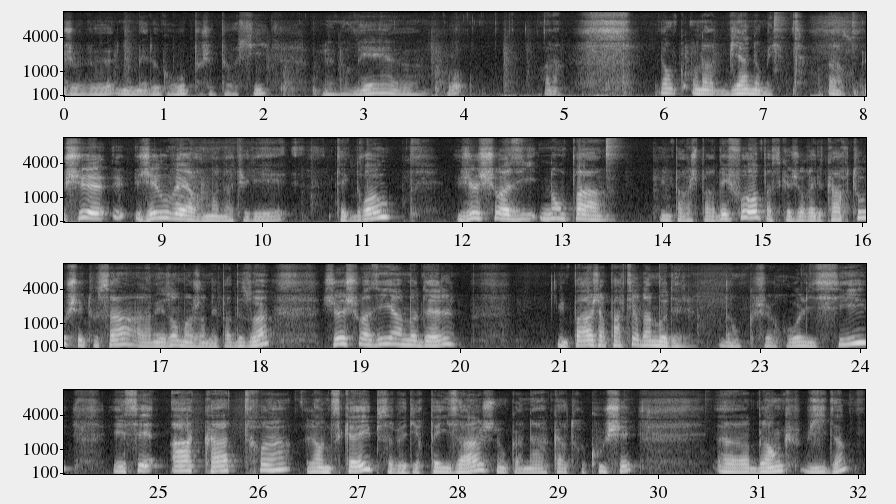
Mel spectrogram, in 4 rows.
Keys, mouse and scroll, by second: 0.3 click, 1.0 click, 1.1 typing, 2.5-4.7 typing, 8.7 click, 10.6 click, 21.3 click, 22.9 scroll up 1, 23.5-23.8 scroll down 1.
